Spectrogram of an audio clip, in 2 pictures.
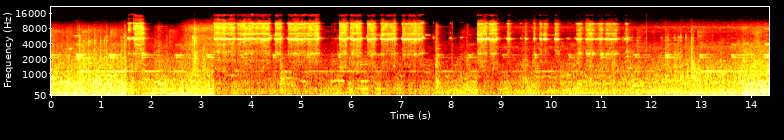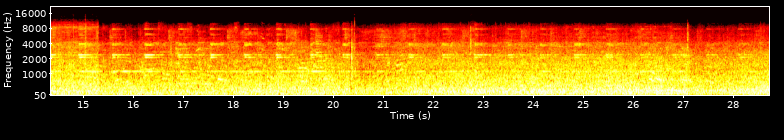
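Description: Riveted steel passenger coaches rolling past slowly, their wheels squealing in stuttering high-pitched bursts from about two seconds in to about eleven seconds, then a steady rumble of wheels on the rails.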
